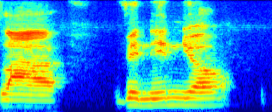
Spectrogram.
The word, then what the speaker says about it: La Veneno: Her name is Cristina Ortiz Rodriguez, um, better known as La Veneno. I, guess, I think that's how they actually pronounces their their their V's as like B's.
